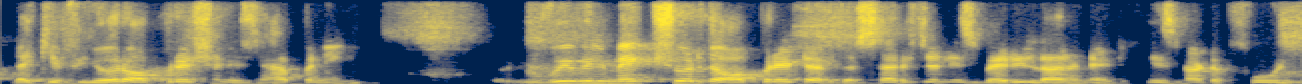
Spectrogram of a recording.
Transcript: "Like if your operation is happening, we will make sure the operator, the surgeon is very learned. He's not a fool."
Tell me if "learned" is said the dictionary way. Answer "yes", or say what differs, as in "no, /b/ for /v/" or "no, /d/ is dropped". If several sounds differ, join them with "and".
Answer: yes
